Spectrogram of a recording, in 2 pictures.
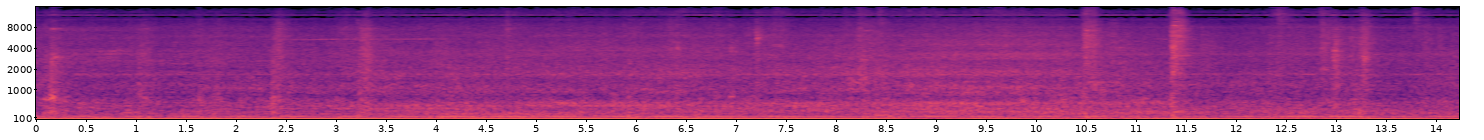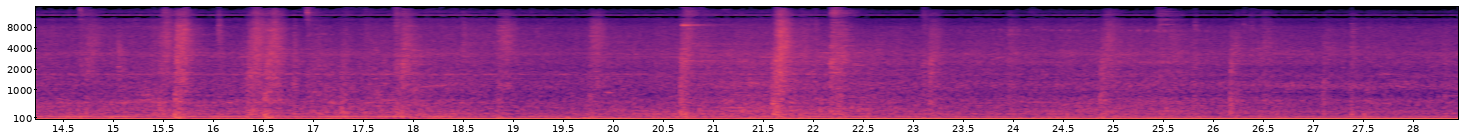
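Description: Passenger express train running on the rails, heard from aboard: a steady low rumble with scattered sharp clicks and knocks of the wheels over the track, most of them in the middle stretch.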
